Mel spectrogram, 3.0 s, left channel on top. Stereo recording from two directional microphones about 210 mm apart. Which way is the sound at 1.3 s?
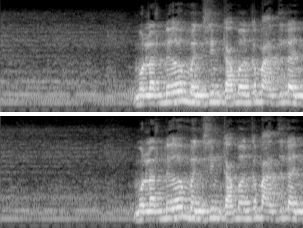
5° left (ahead or behind).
